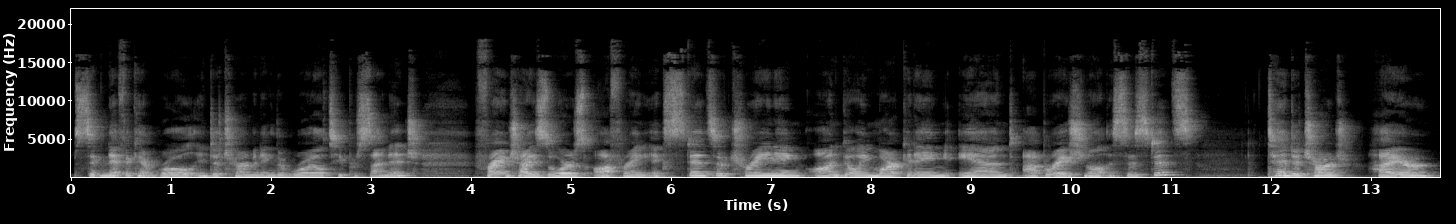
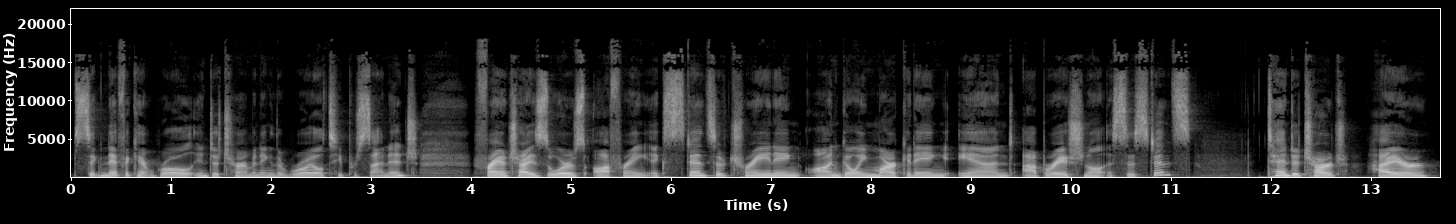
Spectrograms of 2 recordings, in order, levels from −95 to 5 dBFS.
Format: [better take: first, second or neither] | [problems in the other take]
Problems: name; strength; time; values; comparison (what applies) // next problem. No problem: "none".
second | room echo; slight; dies away in 0.3 s // off-mic speech; somewhat distant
